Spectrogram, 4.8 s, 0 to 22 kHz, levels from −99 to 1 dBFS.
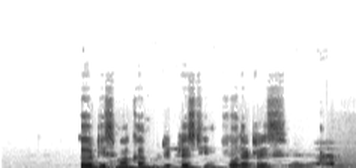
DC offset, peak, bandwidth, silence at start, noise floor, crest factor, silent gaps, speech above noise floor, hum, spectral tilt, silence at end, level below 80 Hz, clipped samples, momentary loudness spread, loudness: under 0.1%; -2 dBFS; 9.6 kHz; 1.1 s; -81 dBFS; 20 dB; none; 61 dB; none; -5.5 dB/octave; 0.05 s; -66 dBFS; under 0.1%; 15 LU; -21 LUFS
